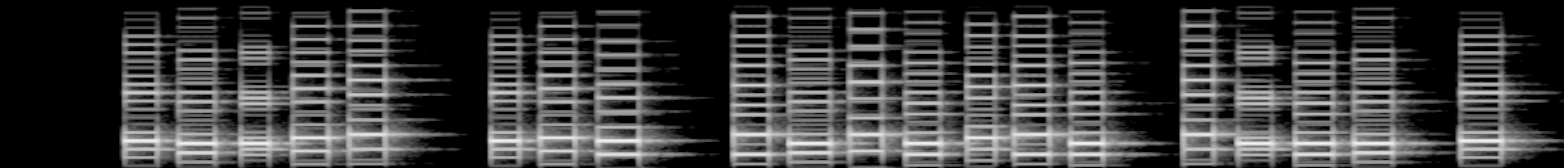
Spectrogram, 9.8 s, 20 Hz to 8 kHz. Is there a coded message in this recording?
Yes: DTMF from 0.8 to 9.4 s, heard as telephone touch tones, dialled by hand, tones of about 220 ms. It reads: 04*9D 092 A4C1#A1 D*14 0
